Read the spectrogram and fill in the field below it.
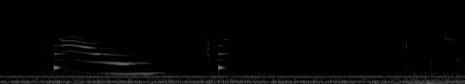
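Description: A cat in a video game gives one long, drawn-out meow, then a short chirp-like mew a moment later, both clear over a steady low electronic hum.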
